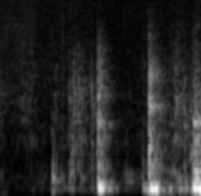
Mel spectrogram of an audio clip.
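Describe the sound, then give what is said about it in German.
Creaks and soft thumps of someone shifting around on a chair, about four bursts roughly every half second, with no talking. “Achtung, du musst nicht so, das hört man ja alles, dein Geruckle da auf dem Stuhl”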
